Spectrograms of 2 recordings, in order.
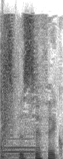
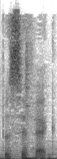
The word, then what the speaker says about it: specific: secretary Preeti Patel and the SP at the start of specific rather than rendering it Pacific also vital is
